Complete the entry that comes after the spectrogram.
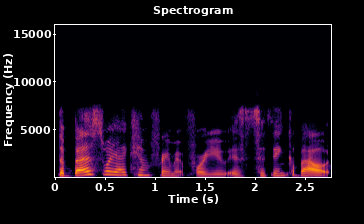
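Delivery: ordinary talk, nothing marked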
